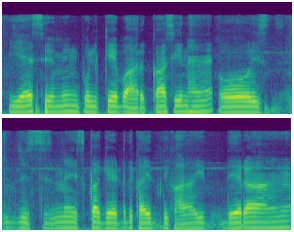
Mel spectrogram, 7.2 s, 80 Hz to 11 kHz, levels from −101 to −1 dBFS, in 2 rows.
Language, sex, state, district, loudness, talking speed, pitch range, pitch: Hindi, male, Rajasthan, Churu, -22 LUFS, 155 wpm, 120-130 Hz, 125 Hz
